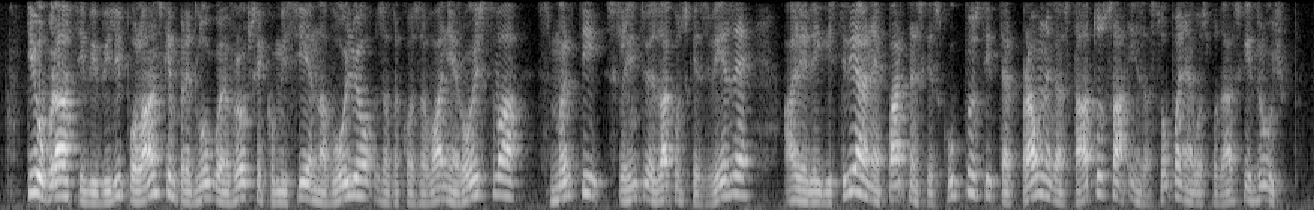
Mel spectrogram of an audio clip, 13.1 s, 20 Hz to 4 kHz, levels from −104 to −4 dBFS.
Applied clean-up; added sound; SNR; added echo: none; none; none; none.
